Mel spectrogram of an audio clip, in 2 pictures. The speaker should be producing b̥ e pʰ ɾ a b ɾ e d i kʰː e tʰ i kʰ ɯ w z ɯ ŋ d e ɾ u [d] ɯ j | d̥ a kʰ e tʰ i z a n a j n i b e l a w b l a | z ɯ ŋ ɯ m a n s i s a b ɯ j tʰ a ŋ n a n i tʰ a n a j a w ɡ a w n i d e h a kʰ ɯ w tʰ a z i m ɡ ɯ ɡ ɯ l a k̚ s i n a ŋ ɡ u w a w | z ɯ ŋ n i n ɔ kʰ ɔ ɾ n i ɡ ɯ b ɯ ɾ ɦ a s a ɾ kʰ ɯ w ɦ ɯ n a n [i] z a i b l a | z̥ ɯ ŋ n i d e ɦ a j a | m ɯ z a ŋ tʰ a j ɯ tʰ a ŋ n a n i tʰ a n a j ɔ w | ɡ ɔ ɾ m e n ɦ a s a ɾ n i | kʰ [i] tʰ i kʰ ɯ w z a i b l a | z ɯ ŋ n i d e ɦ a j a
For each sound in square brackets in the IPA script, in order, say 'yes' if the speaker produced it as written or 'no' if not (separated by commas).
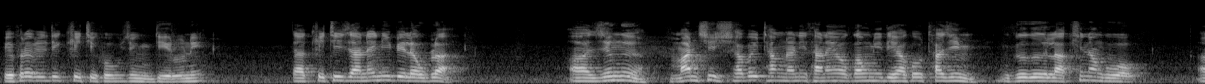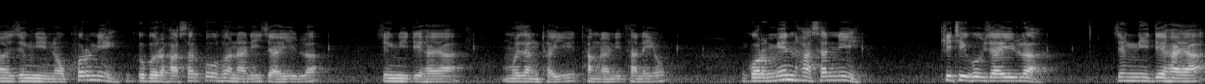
no, yes, yes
